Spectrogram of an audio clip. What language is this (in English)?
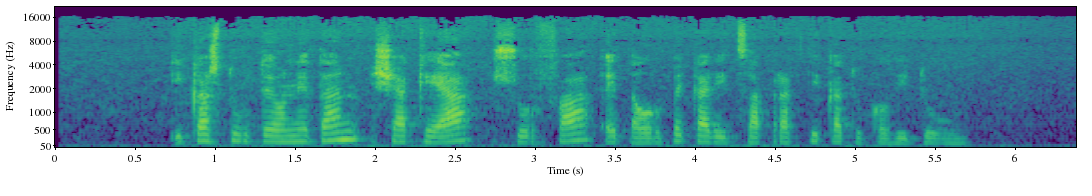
Basque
